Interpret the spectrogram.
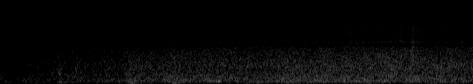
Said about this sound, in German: Du hörst das Rauschen der Wellen, die sich immer wieder neu aufbauen und dann ans Ufer hinabgleiten.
